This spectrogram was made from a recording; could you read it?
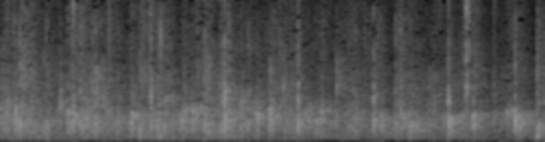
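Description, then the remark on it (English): An audience claps together in sustained praise to the Lord for testimonies, a dense, steady wash of many hands applauding at once for a few seconds, with no voices standing out. “Let's give the Lord a hand clap of praise for these wonderful testimonies.”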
